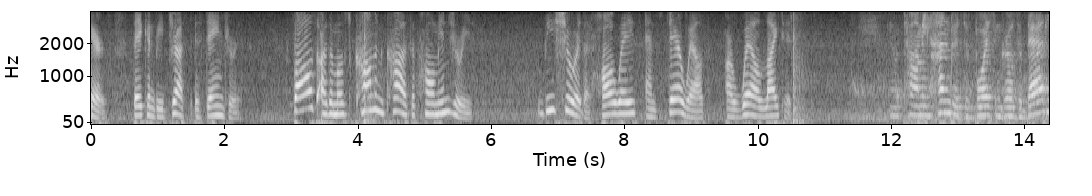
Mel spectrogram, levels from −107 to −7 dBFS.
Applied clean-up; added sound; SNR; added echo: none; Slam; 18 dB; none.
